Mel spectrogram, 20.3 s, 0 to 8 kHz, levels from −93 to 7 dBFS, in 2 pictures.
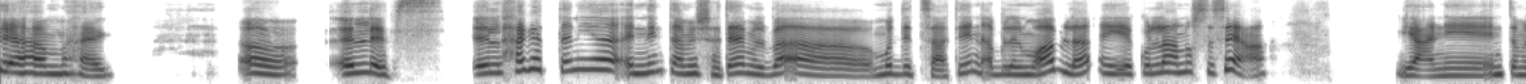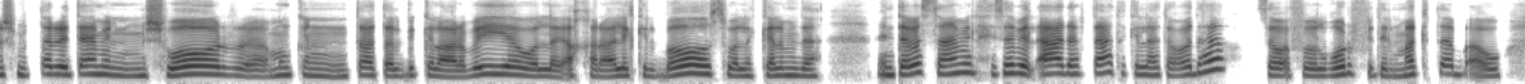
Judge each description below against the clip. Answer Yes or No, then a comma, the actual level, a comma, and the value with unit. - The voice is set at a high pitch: Yes, high, 245 Hz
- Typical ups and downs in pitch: Yes, average, 4.2 semitones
